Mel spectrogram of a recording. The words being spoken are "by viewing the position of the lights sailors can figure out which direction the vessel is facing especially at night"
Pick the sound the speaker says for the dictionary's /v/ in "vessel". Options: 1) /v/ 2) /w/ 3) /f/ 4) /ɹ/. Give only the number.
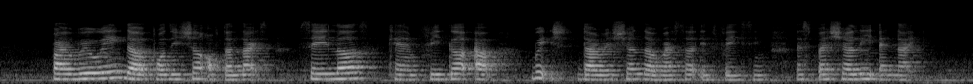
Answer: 2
